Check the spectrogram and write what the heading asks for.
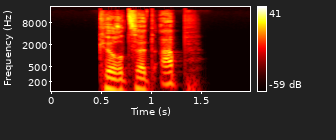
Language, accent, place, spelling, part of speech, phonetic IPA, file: German, Germany, Berlin, kürzet ab, verb, [ˌkʏʁt͡sət ˈap], De-kürzet ab.ogg
- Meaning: second-person plural subjunctive I of abkürzen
